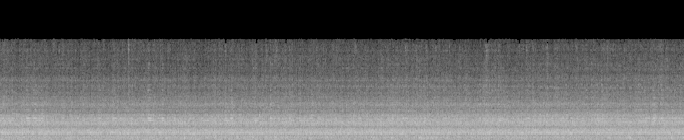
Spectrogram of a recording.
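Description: Cliff railway funicular car running down its inclined track: a steady mechanical running noise of wheels on rails and the haulage cable and sheaves.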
